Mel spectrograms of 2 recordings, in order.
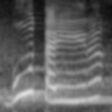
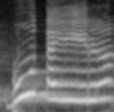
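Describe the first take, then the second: No difference in how they are said.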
